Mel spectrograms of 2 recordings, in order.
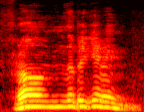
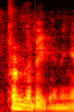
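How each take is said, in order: First: Higher, grand movie-scene delivery; lifted, theatrical quote of a film line. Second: Said in the usual way. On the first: Retold or imitated. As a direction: declaim it like a line from a period film. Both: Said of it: "Sorry, that was a, from a film".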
